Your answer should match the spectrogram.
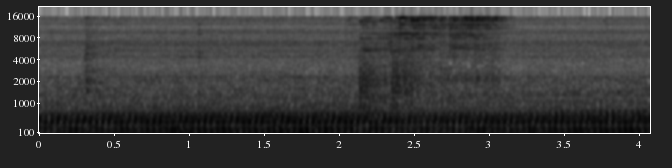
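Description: A steady running engine or motor with a fast, even pulse, and a couple of brief light clinks, the clearer one about two seconds in.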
